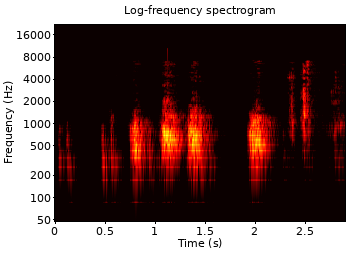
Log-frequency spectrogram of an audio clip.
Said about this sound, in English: Then the dog barked. Sakes alive, that sounds like King.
